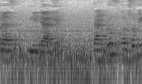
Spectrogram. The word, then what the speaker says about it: Cnidaria: You see, the Coelotrata, otherwise called as Cnidaria. Cnidaria. It is otherwise named as Cnidaria. C is silent.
